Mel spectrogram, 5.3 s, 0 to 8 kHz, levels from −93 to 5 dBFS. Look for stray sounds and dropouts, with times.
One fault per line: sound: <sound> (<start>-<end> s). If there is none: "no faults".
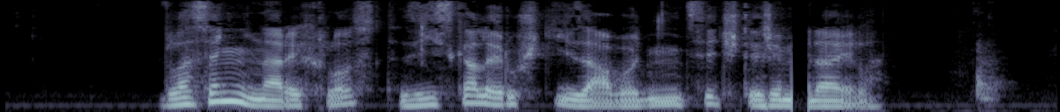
sound: dropout (4.0-4.1 s)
